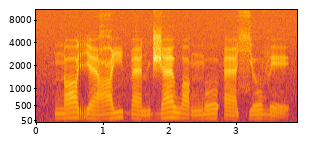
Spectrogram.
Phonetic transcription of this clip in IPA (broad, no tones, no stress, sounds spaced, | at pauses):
n ɒ rʲ æ ʕ i b æ n d͡ʒ æ w ɒ ŋ͡m o ʔ æ sʲ o v e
